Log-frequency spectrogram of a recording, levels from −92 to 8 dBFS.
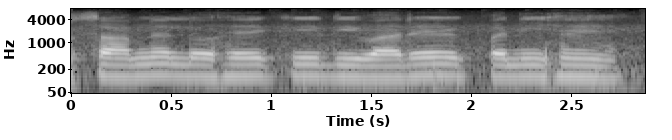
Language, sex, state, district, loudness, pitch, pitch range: Hindi, male, Uttar Pradesh, Lucknow, -18 LUFS, 130 Hz, 130-135 Hz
